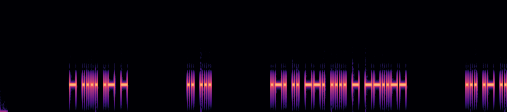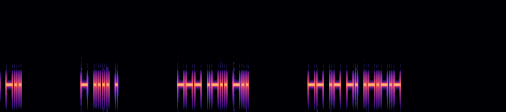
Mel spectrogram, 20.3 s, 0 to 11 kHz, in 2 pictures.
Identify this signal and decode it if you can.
Morse code, heard as a keyed tone, about 28 wpm, 700 Hz. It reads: THAT IS RIGHT, SAID THE OLD MAN.
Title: 4x Word-Spacing - Sentences from Top 200 Words - 28wpm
